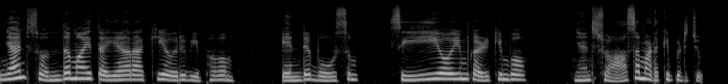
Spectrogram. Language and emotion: Malayalam, fearful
